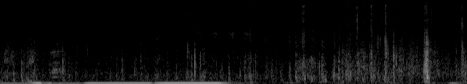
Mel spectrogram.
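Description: A young horse lopes under a rider during a desensitizing session, hooves thudding on the ground in a quick rhythmic clip-clop, with heavy low rumbles from close-up wind or movement and faint scattered footfall patter.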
